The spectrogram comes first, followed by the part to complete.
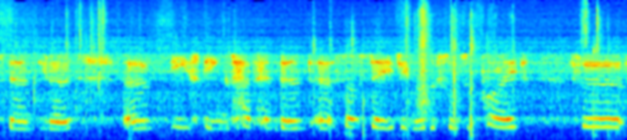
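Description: A high-pitched voice talking in the background, thin and muffled like a radio or TV, with a few light clicks scattered through it.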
